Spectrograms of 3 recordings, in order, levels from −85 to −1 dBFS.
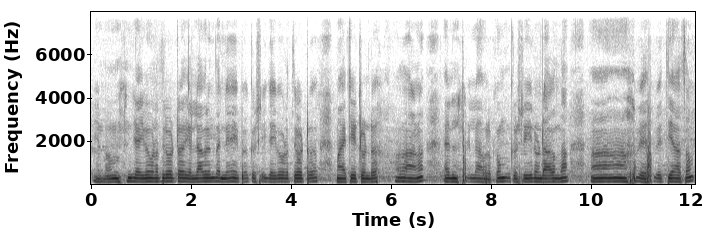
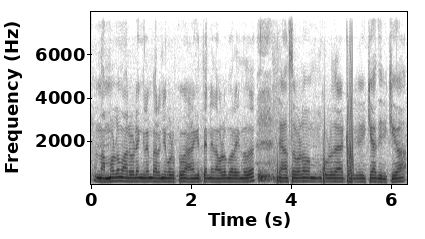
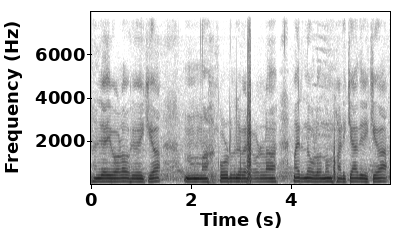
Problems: none marked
